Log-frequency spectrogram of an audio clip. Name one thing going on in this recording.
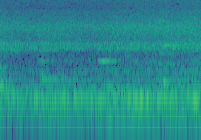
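A fork scrapes on a ceramic plate.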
